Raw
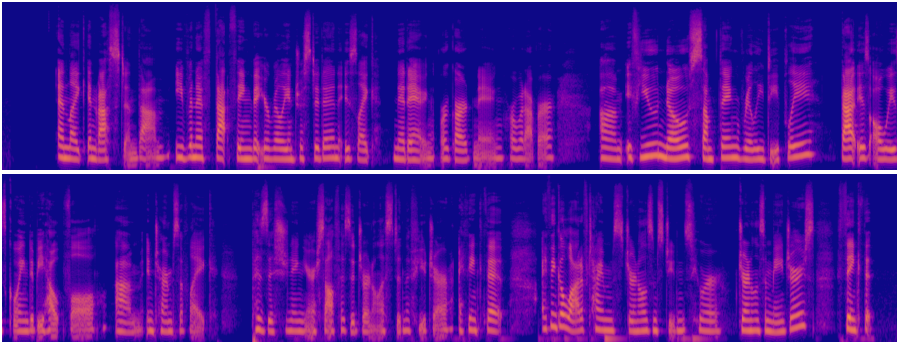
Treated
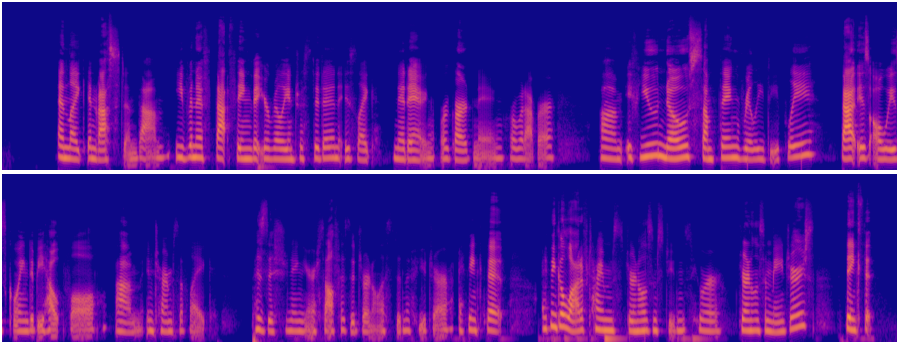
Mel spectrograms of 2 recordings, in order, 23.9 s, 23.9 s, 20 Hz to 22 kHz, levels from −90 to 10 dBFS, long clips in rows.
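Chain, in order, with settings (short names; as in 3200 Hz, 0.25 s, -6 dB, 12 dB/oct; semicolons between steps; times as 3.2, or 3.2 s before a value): 9.94–10.66 HPF 260 Hz 6 dB/oct; low-pass opened by the level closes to 340 Hz, open at -22 dBFS; 19.15–20.51 low shelf 410 Hz +5.5 dB; gain +3.5 dB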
